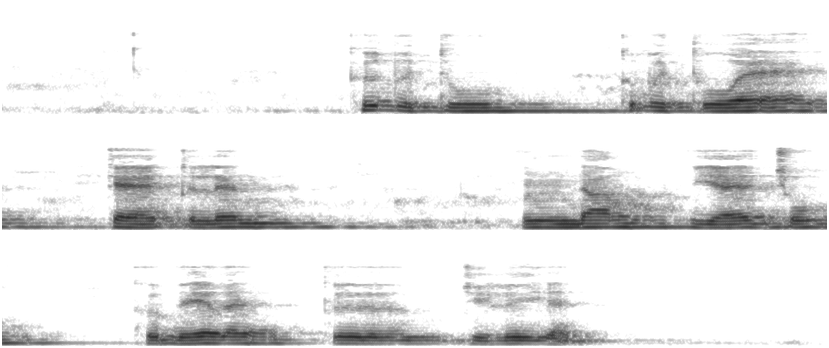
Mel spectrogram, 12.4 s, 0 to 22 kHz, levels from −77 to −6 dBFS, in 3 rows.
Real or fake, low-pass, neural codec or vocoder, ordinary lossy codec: fake; 7.2 kHz; codec, 16 kHz, 4 kbps, FunCodec, trained on LibriTTS, 50 frames a second; MP3, 32 kbps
